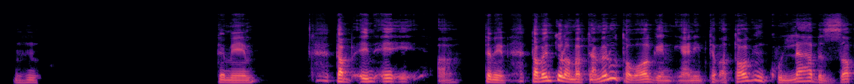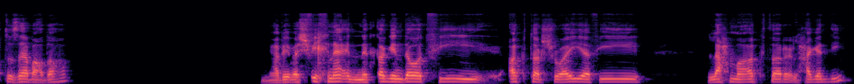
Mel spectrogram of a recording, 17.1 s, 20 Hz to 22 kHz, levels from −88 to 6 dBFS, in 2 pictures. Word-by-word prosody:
اهم. 105 +1 -12 1.8
تمام. 105 -2 -3 0.8
طَب - - +6
إن 140 0 +1
إي 150 +1 0
إيه 360 - -8 0.2
آه. - - -12 0.2
تمام. - - +1 0.2
طَب - - +6
أنتم 180 +1 +7
لمّا 125 -1 +4
بتعملوا 215 - +2
طواجن 105 - 0
يعني 95 +1 -5
بتبقى - - -8
الطواجن 185 +2 0
كُلّها 150 +7 -2
بالضبط 120 - -3
زي 135 0 +1
بعضها؟ 125 +7 -4 1.9
ما 105 - -5
بيبقاش 120 +1 +2
فيه 160 - +2
خناق 145 -1 +3
إن 120 -3 +2
الطاجن 135 +3 +2
دوّة 140 -1 +5
فيه 135 -3 -3 0.2
أكتر - - 0
شوية، 130 +1 +2
فيه 135 -1 -3 0.7
لحمة 125 -2 0
أكتر، 130 -1 -2
الحاجات 130 0 -2
دي؟ 145 +11 -10
130 Hz, 125 wpm, -26 LUFS, 115-140 Hz, 1.9 s, أنتم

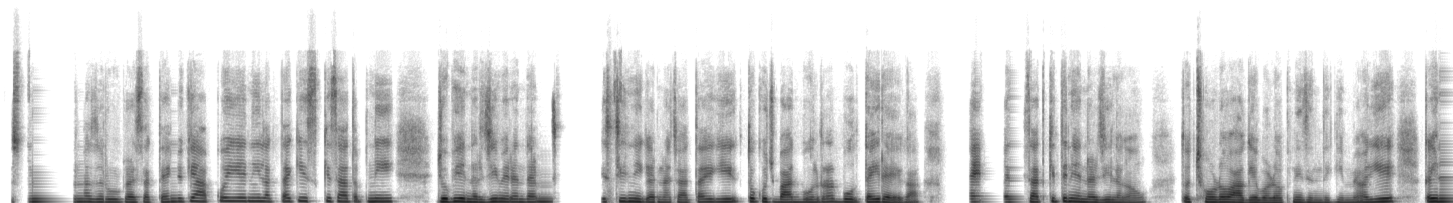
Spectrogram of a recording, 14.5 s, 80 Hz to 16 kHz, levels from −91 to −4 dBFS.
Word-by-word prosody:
सुनना 230 0 -5
ज़रूर 205 -1 -1
कर 200 -2 +1
सकते 190 +1 -4
हैं 220 - 0
क्योंकि 240 +3 -2
आपको 270 +3 -1
ये 270 0 +1
नहीं 265 0 0
लगता 245 0 -2
कि 255 +2 -3
इसके 265 0 -3
साथ 240 -1 -1
अपनी 240 0 0 0.5
जो 230 0 +8
भी 245 +2 +5
एनर्जी 215 -1 +3
मेरे 220 -1 +2
अंदर 210 0 0
है 210 - 0
मैं 225 0 -1
उसे 225 - -5 0.4
वेस्ट 220 +4 -3
नहीं 240 -2 +3
करना 190 -1 -1
चाहता। 185 +2 -3
ये 220 +1 +1
तो 245 - +4
कुछ 230 -2 0
बात 195 -1 +2
बोल 195 0 -2
रहा 210 +1 -1
है - - 0
और - - -5
बोलता 205 -1 +2
ही 215 - +5
रहेगा। 190 -4 0 0.5
मैं 220 - +4 0.3
मेरे 205 0 -4
साथ 215 -2 +3
कितनी 250 0 +3
एनर्जी 190 -3 +1
लगाऊँ? 180 0 -4 0.4
तो - - +2
छोड़ो 200 -1 +3
आगे 180 -2 +3
बढ़ो 170 -1 +1
अपनी 185 +1 -3
ज़िन्दगी 175 +1 -4
में 175 +1 -4
और 190 - +1
ये 235 +5 +4 0.3
कई 245 0 +7
215 Hz, 220 wpm, -23 LUFS, 195-235 Hz, 0.5 s, जो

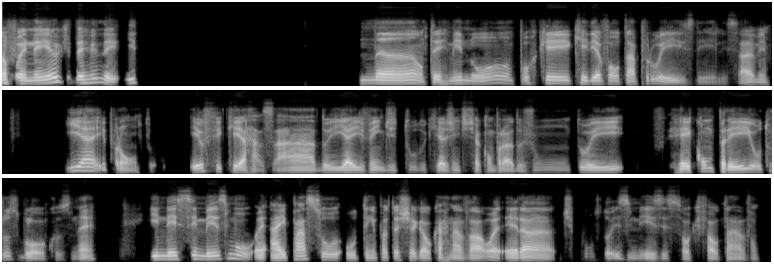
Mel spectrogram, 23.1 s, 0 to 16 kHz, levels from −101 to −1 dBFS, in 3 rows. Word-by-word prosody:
Não 140 - +9
foi 130 -2 +5
nem 130 +2 +5
eu 195 +4 +6
que 200 - -10
terminei. 150 -5 +2
E 155 - -1 2.3
Não, 135 -2 +4
terminou 125 +5 -2
porque 135 +1 +2
queria 130 -3 +2
voltar 115 -1 -1
pro - - -5
ex 90 +1 -4
dele, 70 -2 -20
sabe, 95 +1 -5 0.7
e 165 +1 +3
aí 165 0 +4
pronto. - - -6 0.3
Eu - - +2
fiquei - - 0
arrasado, 95 -1 -1
e 100 +3 +2
aí 100 0 +5
vendi 95 -3 -4
tudo 100 -1 -18
que - - -7
a - - +2
gente 90 0 -6
tinha - - -4
comprado 80 0 -4
junto 100 +3 -7
e 100 +3 0 0.4
recomprei 120 0 +2
outros 135 +4 -6
blocos, 70 - -5
né. - - -3 0.6
E 140 - +3
nesse 145 +2 +2
mesmo 150 +5 0 0.2
aí 105 +3 +5
passou 135 -4 0
o 105 - -5
tempo 95 0 -6
até - - -1
chegar - - +1
ao 95 - 0
carnaval, 100 -1 0
é - - +1
era 110 0 +3
tipo 120 - -13
uns 120 - -27
2 95 +2 -6
meses 90 -3 -8
só - - -7
que - - -14
faltavam. 80 +1 -6
110 Hz, 150 wpm, -26 LUFS, 95-135 Hz, 2.3 s, Não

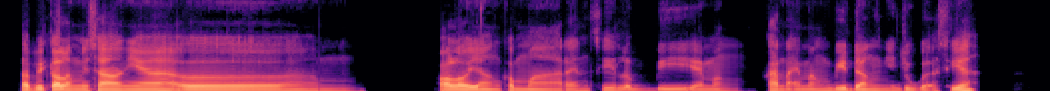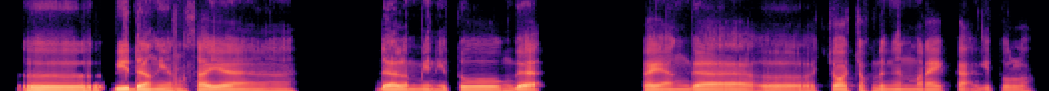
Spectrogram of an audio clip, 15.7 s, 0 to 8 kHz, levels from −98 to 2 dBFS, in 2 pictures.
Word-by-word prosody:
Tapi 145 - +2
kalau 135 -2 +7
misalnya, 120 0 +1
mmm, 110 -1 -1 0.6
kalau 110 -1 +5
yang 105 0 -3
kemarin 110 +1 -5
sih 175 -1 -6
lebih 115 -4 -7 0.2
emang 115 +1 -9 0.3
karena 115 -2 -3
emang 115 +1 -8
bidangnya 115 0 -2
juga 100 -4 -5
sih 120 - -4
ya, - - 0 0.8
eee, 115 0 +6 0.2
bidang 115 -1 +7
yang 115 0 -4
saya, 105 -1 +4 1.1
dalemin 105 0 +2
itu - - -18 0.4
nggak 110 -3 +4 0.8
kayak 105 -2 +1
nggak, 105 0 +1 0.4
eee, 105 0 -2 0.2
cocok 130 +2 -1
dengan 105 -3 -5
mereka 120 +3 -5 0.2
gitu 105 0 -11
loh. 100 +1 -11
110 Hz, 120 wpm, -21 LUFS, 105-120 Hz, 1.1 s, kalau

